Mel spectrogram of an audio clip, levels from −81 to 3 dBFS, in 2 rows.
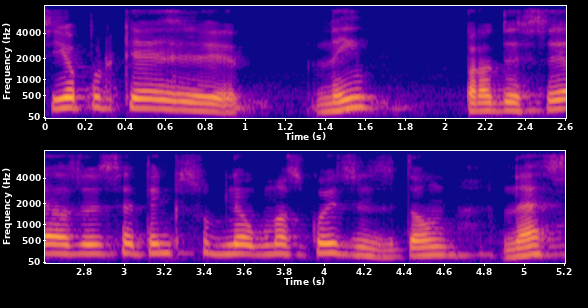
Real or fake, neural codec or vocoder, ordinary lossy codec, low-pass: fake; autoencoder, 22.05 kHz, a latent of 192 numbers a frame, VITS, trained on one speaker; MP3, 64 kbps; 7.2 kHz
